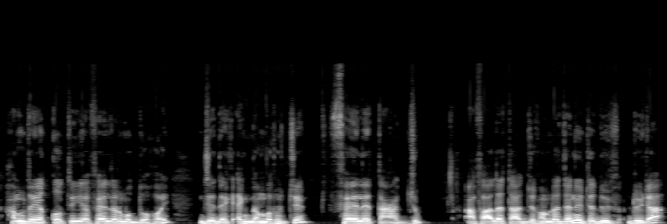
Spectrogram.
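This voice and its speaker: A man teaching an Arabic grammar lesson, explaining step by step and repeating his points with frequent pauses. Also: mid-range voice, a little mellow, no echo, clean studio sound. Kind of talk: classroom-style grammar lesson.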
